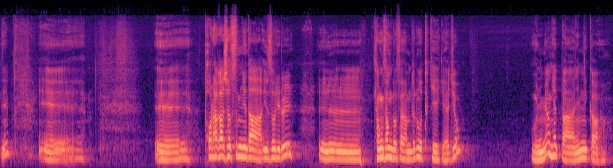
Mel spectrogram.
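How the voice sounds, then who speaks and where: A man's voice: fairly high pitch, slow, gravelly, a little mellow. Joking, folksy preacher man. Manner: joking, folksy, draws out words, asks the crowd. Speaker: pastor. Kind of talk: evening revival sermon. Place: church sanctuary.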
